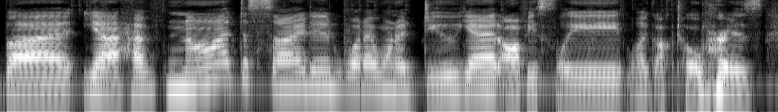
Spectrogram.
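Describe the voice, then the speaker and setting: A woman in her thirties hosts an art livestream, chatting casually while she paints. She rambles with lots of fillers and giggles easily. Her voice is low, smooth, and a bit bright, and she speaks a little slowly.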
